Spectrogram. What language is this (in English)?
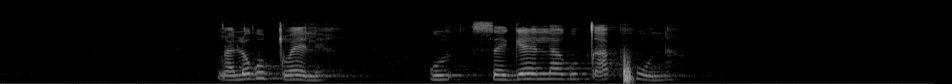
Swati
